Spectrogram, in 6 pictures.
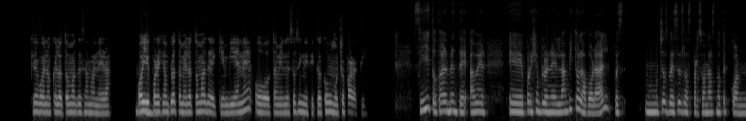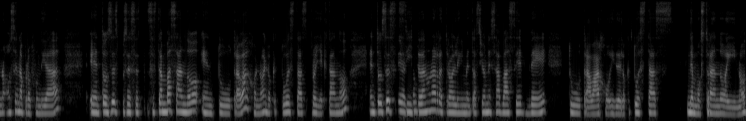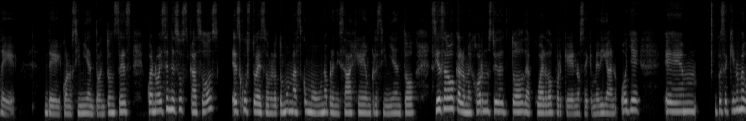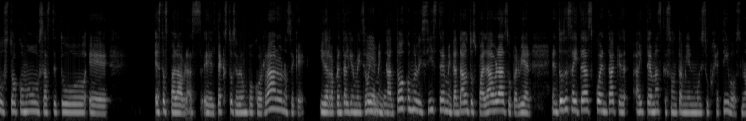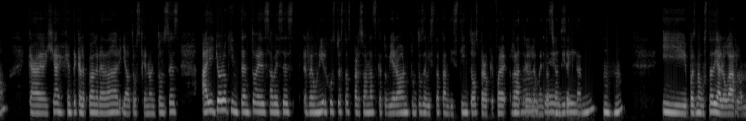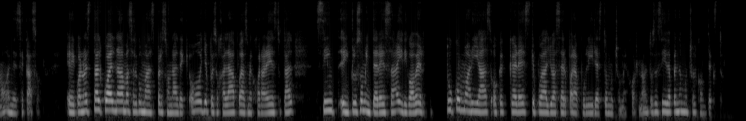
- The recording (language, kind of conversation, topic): Spanish, podcast, ¿Cómo manejas la retroalimentación difícil sin tomártela personal?
- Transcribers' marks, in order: "retroalimentación" said as "ratrioalimentación"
